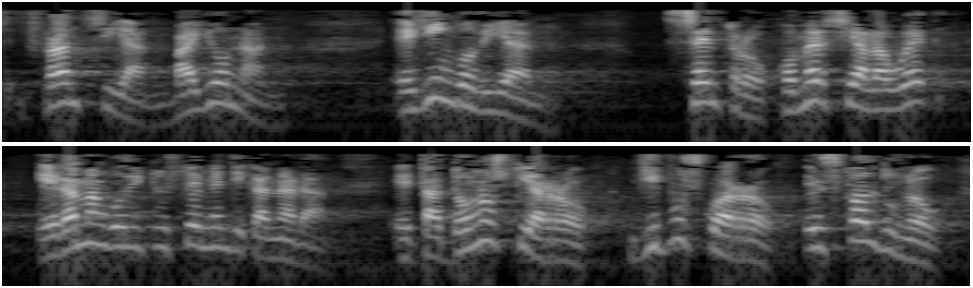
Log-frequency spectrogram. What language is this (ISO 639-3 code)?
eus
